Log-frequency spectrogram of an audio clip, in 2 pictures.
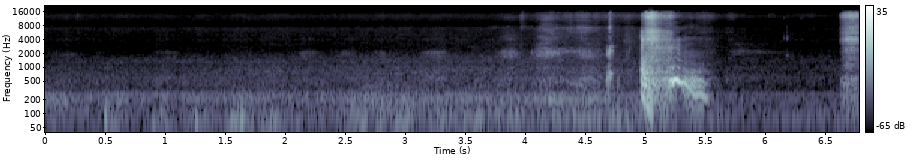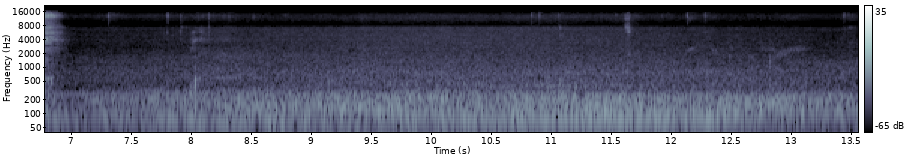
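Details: A single sharp adult sneeze outdoors, with a quick intake before it and a brief noisy follow-up; sneeze.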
